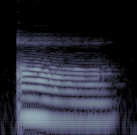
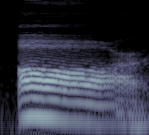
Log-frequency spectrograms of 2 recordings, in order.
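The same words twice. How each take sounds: First: It is said carefully in a normal voice. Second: It is said in a put-on pirate voice.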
